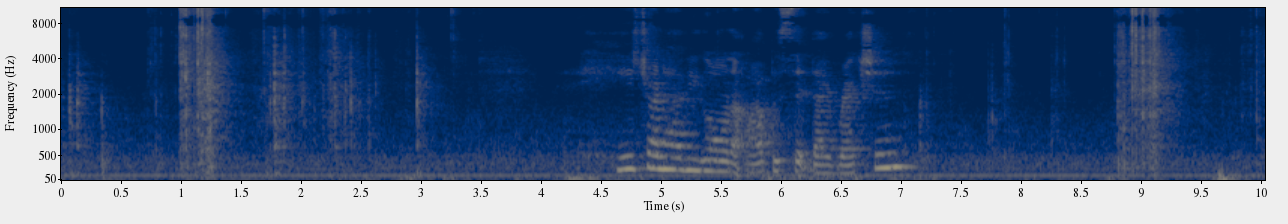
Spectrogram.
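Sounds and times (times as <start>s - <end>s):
cards shuffling flurry: 7.7s - 10.0s.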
